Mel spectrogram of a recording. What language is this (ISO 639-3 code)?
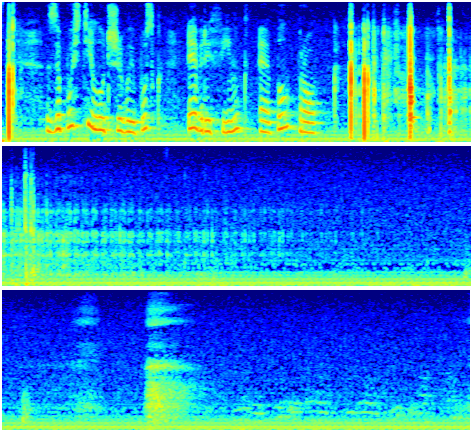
rus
